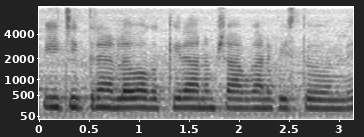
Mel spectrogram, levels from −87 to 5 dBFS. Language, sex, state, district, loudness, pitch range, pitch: Telugu, female, Telangana, Mahabubabad, -14 LUFS, 200-210 Hz, 205 Hz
